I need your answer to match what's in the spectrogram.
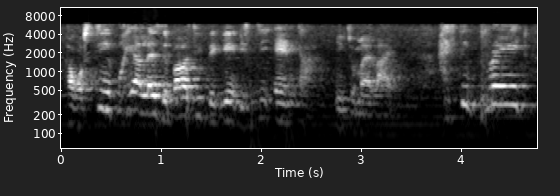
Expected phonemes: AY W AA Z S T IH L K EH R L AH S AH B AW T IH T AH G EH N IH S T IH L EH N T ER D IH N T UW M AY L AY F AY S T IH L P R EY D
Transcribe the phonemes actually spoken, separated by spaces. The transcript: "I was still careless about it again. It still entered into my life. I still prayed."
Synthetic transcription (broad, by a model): AY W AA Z S T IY L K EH L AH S AH B AW T IH T AH G EH N IH S T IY L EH N T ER IH N T UW M AY L AY F AY S T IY L P R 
